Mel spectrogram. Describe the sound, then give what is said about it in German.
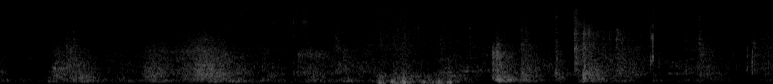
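A window being shut: faint sliding and scraping, a low rumbling thud near the middle and a few sharp clicks afterward, all quiet over a steady background hiss. “Wollen wir das Fenster da mal zumachen? Die sind ein bisschen sehr laut.”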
